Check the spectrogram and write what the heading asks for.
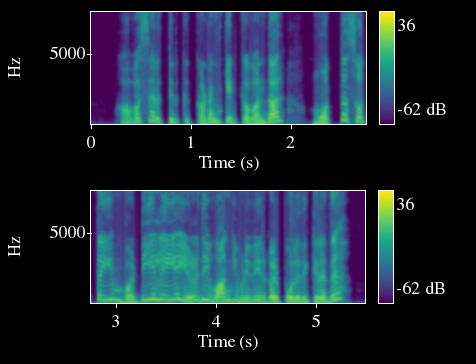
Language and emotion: Tamil, angry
